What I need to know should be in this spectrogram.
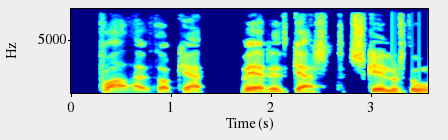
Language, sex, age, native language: Icelandic, male, 14, Icelandic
